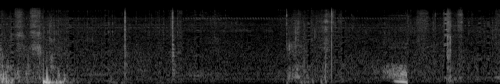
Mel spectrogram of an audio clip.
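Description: A large natural fieldstone foundation stone being lowered and shifted on a bed of sand. There is a low thud about half a second in and another near the end, with a few small clicks of stone and grit in between.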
